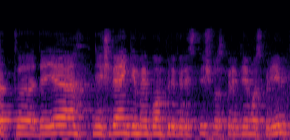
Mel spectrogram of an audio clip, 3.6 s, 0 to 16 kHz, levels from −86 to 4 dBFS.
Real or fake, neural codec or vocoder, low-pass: real; none; 7.2 kHz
